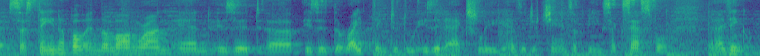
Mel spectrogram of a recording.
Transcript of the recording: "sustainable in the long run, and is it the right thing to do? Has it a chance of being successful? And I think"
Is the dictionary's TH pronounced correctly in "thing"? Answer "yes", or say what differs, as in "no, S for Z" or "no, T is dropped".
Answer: yes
